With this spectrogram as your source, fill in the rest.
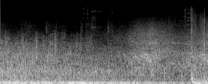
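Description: An explosion booms outdoors.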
